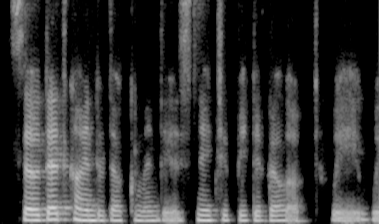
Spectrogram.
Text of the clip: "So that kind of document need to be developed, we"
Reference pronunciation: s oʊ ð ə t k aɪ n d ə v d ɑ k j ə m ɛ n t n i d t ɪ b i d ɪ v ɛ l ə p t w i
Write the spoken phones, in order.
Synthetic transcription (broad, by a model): s oʊ ð ə t k aɪ n d ə v d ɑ k j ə m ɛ n t n i d t ɪ b i d ɪ v ɛ l ə p t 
